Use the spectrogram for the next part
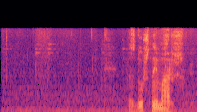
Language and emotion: Russian, neutral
